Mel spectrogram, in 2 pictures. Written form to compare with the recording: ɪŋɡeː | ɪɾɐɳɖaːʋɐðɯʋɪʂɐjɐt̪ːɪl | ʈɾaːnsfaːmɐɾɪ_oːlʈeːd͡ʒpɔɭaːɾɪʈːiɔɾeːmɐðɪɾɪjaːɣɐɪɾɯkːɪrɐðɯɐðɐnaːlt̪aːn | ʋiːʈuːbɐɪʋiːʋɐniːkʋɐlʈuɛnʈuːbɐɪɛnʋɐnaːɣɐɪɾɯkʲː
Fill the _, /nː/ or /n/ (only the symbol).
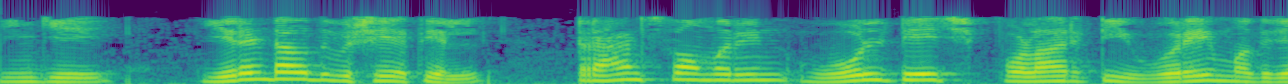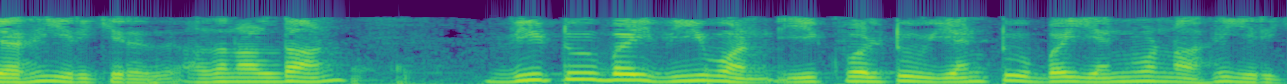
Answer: n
